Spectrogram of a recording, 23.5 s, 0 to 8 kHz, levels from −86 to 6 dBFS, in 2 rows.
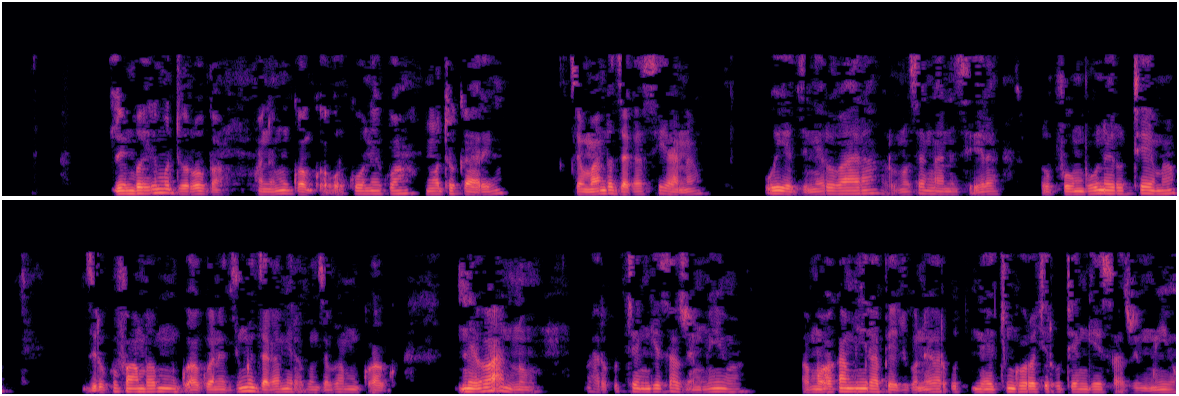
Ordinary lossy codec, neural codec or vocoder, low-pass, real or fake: MP3, 24 kbps; vocoder, 44.1 kHz, 80 mel bands, Vocos; 7.2 kHz; fake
